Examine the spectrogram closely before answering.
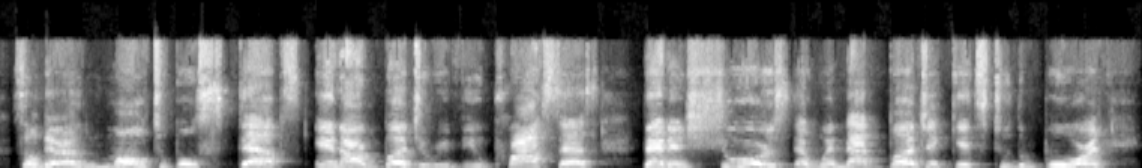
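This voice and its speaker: Medium pitch, a moderate pace and ordinary pitch variation from a woman with an unremarkable speaking voice. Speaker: school district finance official. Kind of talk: presentation.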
